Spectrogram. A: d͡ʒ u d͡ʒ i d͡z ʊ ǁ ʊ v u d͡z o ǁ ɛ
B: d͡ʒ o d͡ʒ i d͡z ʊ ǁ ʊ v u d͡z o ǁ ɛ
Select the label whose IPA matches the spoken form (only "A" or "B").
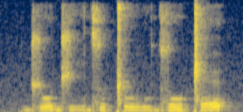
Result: B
